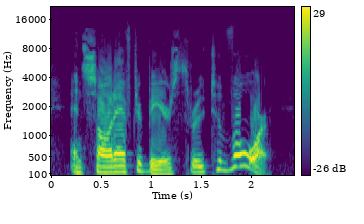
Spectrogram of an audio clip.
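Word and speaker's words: Tavour: buy highly rated and sought after beers through tavor tavor is spelled t-a-v-o-u-r now the tavor app is available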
